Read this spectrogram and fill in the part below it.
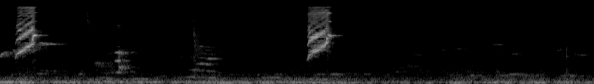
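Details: Canary calling rivals to sing, two sharp rising chirps three seconds apart over a soft room hum with scattered faint clicks and noises.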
